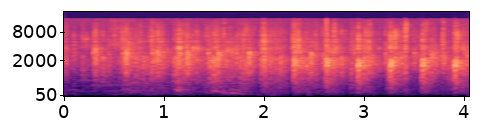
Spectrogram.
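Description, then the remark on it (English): A crowd claps their hands unto God in a dense, sustained burst of applause, moderately loud, settling into a steadier rhythmic clapping toward the end. “Can we clap our hands unto God?”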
